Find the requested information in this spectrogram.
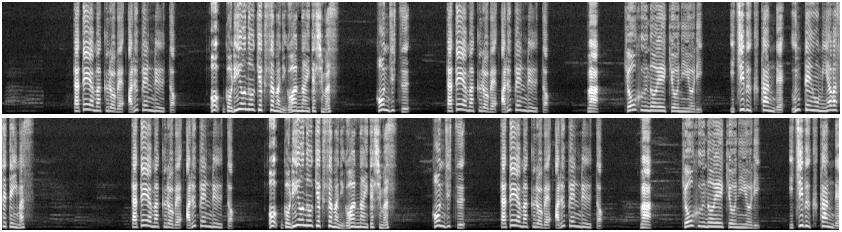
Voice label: matsumoto suspended service high winds, station; tateyama-kurobe-alpen-route; jr-east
